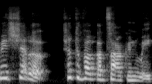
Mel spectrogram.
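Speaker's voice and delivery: mock irritated snapping. Describing how men talk to women these days, imitating an irritated man snapping. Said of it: "fed up with us and disgusted by us and irritated".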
